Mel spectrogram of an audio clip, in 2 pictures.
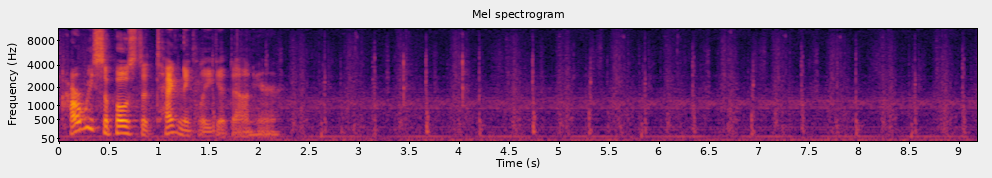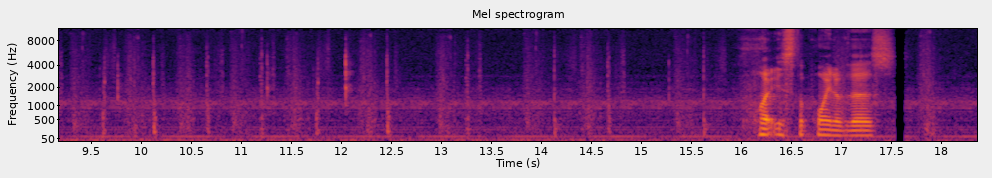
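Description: Hands and feet knock on wooden ladder rungs in a steady climbing rhythm.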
